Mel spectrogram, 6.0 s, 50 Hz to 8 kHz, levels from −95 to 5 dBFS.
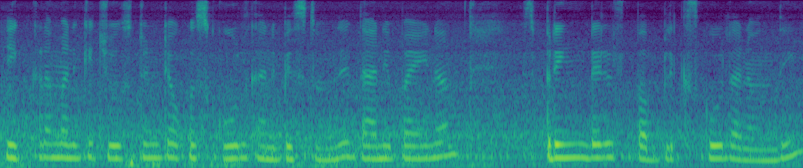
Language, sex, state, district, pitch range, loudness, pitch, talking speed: Telugu, female, Andhra Pradesh, Visakhapatnam, 220-240 Hz, -22 LUFS, 230 Hz, 130 wpm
